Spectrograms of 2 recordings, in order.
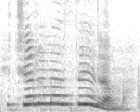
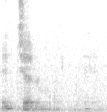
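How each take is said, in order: First: Said in the usual way. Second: Whispered "Hiç yaramaz değil", no voice. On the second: Shown as a demonstration. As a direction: breathe "değil" softly.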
